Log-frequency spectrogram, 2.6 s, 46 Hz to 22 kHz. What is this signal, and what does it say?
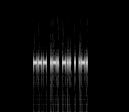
Morse code, heard as a keyed tone, about 66 wpm, spaced as for 58 wpm, 700 Hz. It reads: ORDER
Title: Speed-Racing Top 500 Words 50wpm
